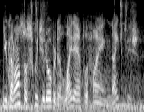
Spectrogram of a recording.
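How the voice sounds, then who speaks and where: An actor playing an earnest, helpful tech-expert sidekick in a video game, explaining things in a friendly way. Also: male voice, high voice, very animated, brisk, noisy background. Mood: friendly, eager. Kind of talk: video game cutscene acting.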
